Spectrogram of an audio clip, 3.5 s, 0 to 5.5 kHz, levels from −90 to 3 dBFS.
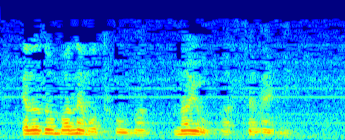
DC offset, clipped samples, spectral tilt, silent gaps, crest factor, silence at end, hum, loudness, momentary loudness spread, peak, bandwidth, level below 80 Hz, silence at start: under 0.1%; under 0.1%; -10 dB/octave; none; 16 dB; 0 s; none; -24 LUFS; 16 LU; -8 dBFS; 4.9 kHz; -64 dBFS; 0 s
